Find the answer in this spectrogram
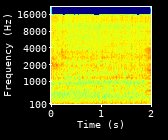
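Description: A 2012 Yamaha R1's stock-exhaust crossplane-crank inline-four idles steadily as it warms up after long storage.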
